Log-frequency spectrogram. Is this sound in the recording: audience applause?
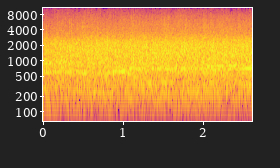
yes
